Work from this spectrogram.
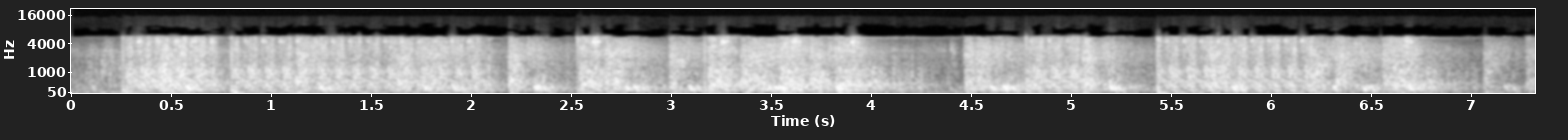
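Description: Loud bursts of M14 7.62 mm rifle fire on a range, dense cracking shots in rapid clusters broken by short pauses, continuing for about seven seconds with no talk.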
